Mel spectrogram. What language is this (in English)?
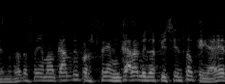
Catalan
